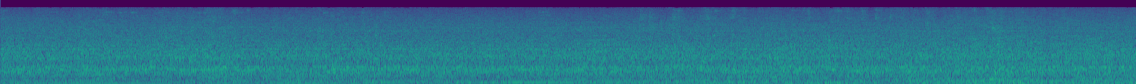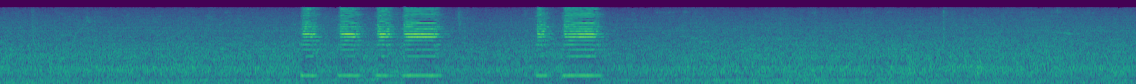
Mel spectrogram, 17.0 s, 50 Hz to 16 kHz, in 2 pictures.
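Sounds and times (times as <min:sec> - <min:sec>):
bus engine drone: 0:00.0 - 0:17.0
road noise: 0:00.0 - 0:17.0
bus horn short high toots: 0:10.7 - 0:13.2.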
